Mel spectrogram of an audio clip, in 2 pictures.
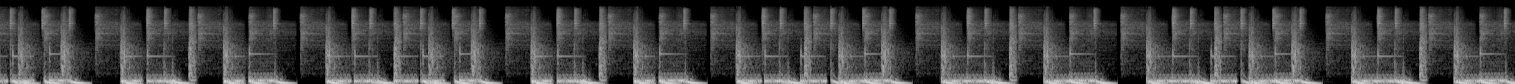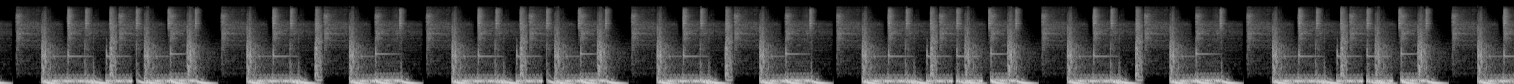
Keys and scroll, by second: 0.0-0.3 typing, 1.6 super+r, 1.9-3.2 typing, 6.9 super+a, 7.8 super+u, 17.5 Up, 20.5 Up.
